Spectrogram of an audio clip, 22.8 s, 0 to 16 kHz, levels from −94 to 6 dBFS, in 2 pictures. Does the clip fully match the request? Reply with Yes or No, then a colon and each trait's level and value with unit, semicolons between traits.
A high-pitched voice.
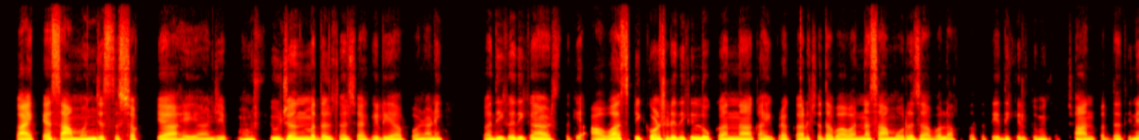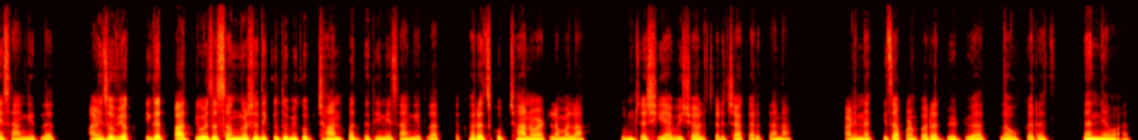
No: medium, 145 Hz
